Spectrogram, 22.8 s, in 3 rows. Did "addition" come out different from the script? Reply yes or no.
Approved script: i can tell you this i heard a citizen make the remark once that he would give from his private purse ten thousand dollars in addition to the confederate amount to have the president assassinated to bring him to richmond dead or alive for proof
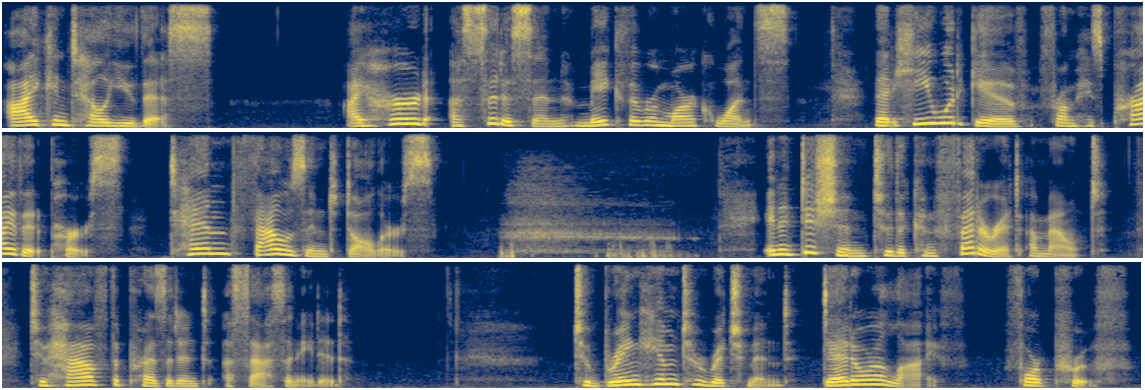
no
